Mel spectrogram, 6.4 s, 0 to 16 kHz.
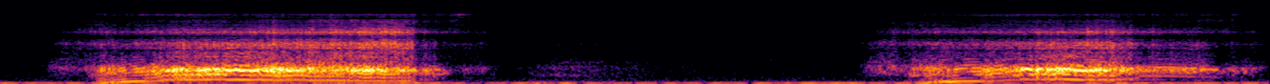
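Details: Loud, rattling snoring on each inhalation, about 4 seconds apart, with quiet exhalations between; heavy snoring during sleep, recorded as ASMR.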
